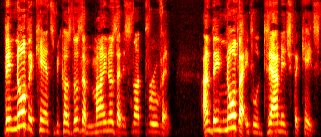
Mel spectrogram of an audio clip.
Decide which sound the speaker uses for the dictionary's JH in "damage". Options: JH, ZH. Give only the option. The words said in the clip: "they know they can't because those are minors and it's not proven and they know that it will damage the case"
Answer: JH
